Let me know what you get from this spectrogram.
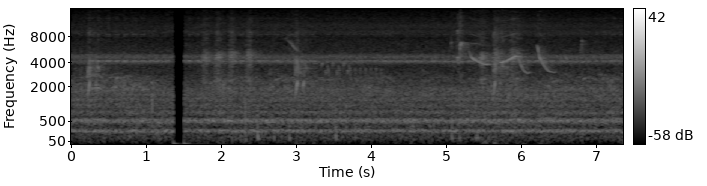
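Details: Continuous bee drone from a Galaxy J7 Prime 2 recording, an even multi-toned hum broken by a brief dropout near the start, with small birds chirping and whistling sweeping notes toward the end.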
